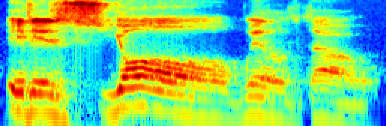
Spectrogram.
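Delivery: loud, slow start that drops away uncertainly; proclaim, then falter; hesitant ruler. Acted. The mantle unsure, offering the group a choice. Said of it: "he's a little bit unsure".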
